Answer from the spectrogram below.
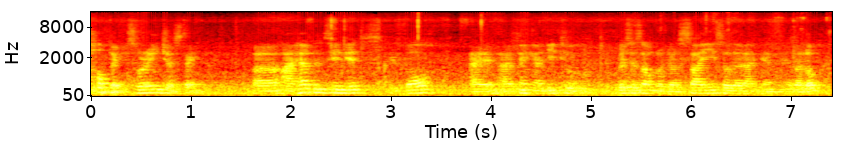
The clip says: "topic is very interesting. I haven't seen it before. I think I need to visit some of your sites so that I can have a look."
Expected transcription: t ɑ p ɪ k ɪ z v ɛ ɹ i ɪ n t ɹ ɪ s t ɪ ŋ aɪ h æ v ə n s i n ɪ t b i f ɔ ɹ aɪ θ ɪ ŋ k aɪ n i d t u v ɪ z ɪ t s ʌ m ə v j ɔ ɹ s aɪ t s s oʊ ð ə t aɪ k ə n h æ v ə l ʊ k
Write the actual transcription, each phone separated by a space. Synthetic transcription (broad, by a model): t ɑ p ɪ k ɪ s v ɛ ɹ i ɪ n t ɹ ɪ s t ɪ ŋ aɪ h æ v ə n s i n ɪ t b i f ɔ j aɪ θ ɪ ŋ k aɪ n i d t u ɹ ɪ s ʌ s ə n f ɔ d s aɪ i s s oʊ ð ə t aɪ k ə n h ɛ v ə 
